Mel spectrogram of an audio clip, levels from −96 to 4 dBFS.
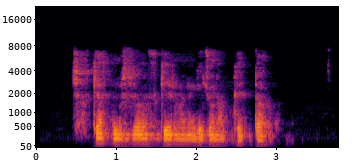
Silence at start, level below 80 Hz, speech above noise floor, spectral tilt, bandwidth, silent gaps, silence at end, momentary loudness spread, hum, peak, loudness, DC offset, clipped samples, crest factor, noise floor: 0.45 s; -62 dBFS; 46 dB; -6 dB/octave; 7.8 kHz; none; 0.75 s; 10 LU; none; -6 dBFS; -26 LUFS; under 0.1%; under 0.1%; 20 dB; -70 dBFS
